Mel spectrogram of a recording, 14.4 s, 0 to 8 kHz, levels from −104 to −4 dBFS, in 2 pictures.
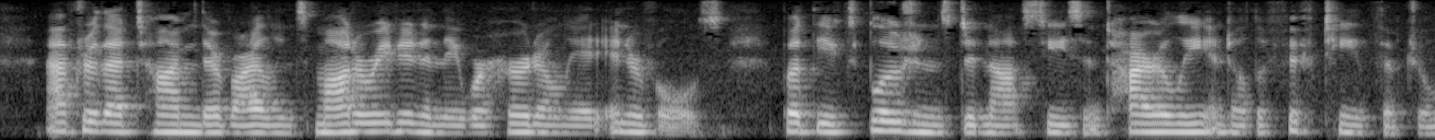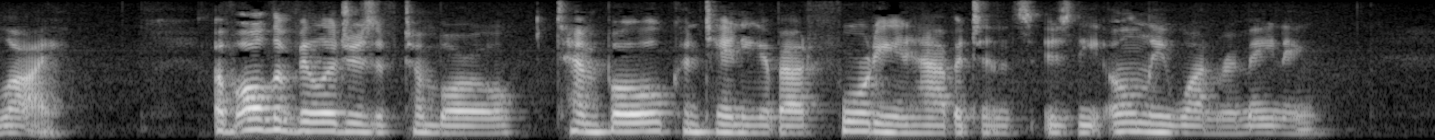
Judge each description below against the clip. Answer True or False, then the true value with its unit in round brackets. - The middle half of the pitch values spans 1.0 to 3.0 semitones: True (2.6 semitones)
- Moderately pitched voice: True (170 Hz)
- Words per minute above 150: True (170 wpm)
